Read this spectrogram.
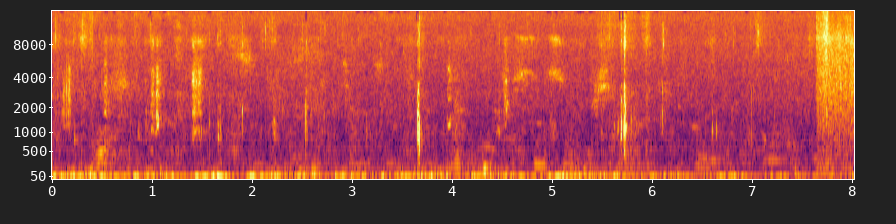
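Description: A dog gnaws and chews on something close by.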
